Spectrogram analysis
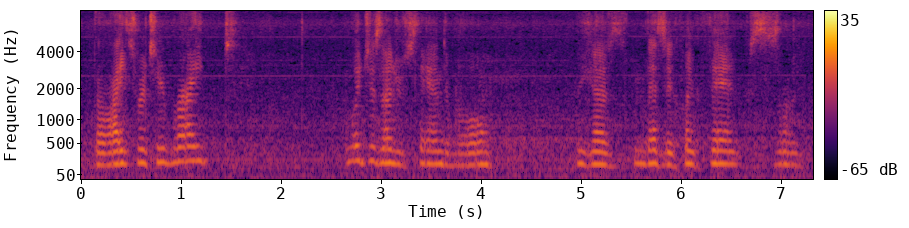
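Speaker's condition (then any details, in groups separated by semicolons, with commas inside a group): Spinal muscular atrophy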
